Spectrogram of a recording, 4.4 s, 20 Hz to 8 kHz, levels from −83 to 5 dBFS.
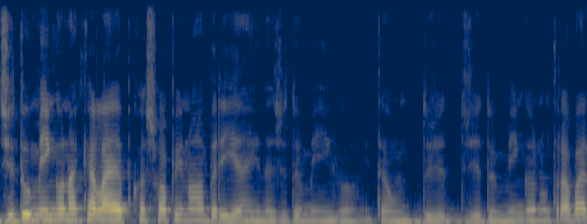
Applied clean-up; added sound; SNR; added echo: none; none; none; none.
